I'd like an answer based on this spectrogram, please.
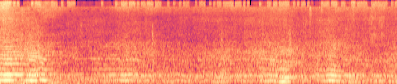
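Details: Iberian honey bees flying outside a Langstroth hive west of Roquetes, south Tarragona, Catalonia, Spain, near Els Port National Park: close-up steady droning hum with wavering overlapping tones as individual bees pass nearby.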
